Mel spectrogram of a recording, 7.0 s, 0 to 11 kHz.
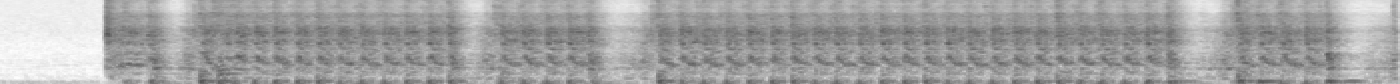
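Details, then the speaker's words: Nissan 300ZX twin-turbo, second start attempt after injector and coil pack work, intake piping still off: hard rhythmic cranking about six seconds with surges, wants to start but never fires; owner suspects the missing piping. "But yeah, attempt to fail, but it wanted to start."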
